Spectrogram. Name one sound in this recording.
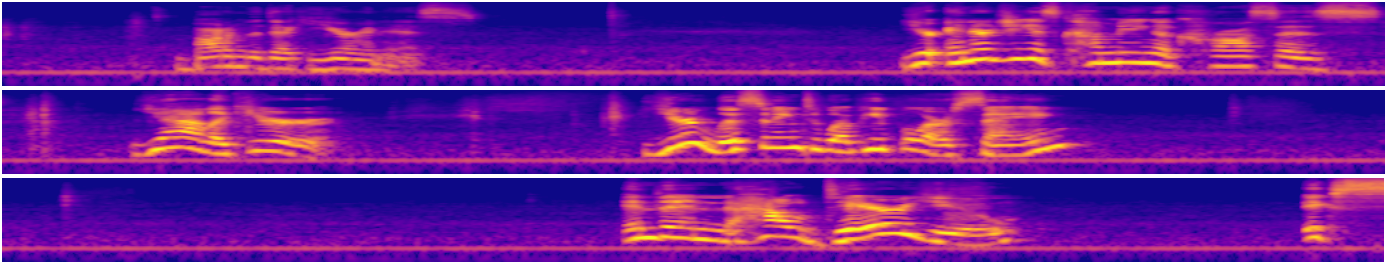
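A young woman speaks calmly close by, in short bursts with pauses.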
